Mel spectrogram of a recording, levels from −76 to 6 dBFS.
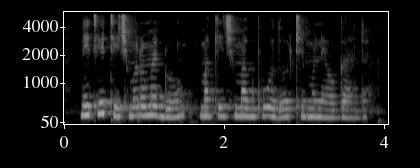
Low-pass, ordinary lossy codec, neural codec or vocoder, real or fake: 5.4 kHz; none; none; real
